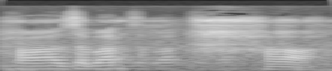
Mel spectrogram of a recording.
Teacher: گلے کی وہ جگہ ہے جہاں ہمیں اکثر تھوڑی سی کچھ خراش رہتی ہے، تھوڑے سے مطلب یہ خرشی کی طرح ہوتی ہے، تو وہاں سے یہ ہا نکلتا ہے اور عین نکلتا ہے۔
